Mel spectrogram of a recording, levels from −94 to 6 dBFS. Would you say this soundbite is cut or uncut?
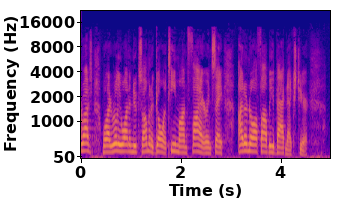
cut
